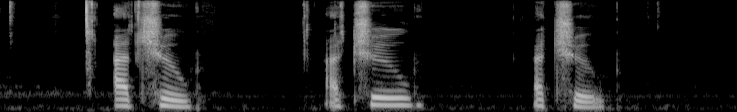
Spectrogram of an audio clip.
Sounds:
Sneeze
